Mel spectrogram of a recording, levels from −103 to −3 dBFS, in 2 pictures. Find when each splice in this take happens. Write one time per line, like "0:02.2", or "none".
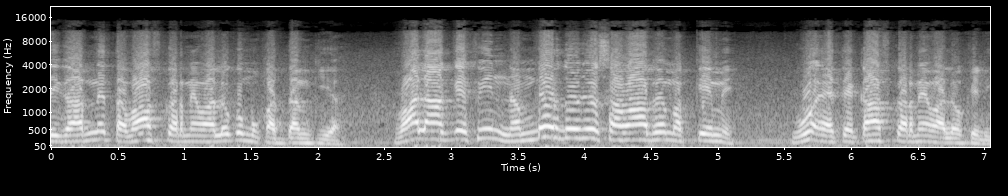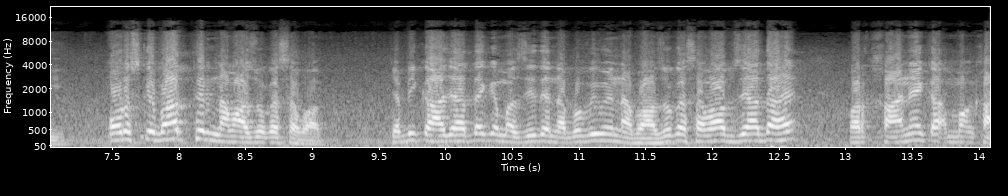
0:07.0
